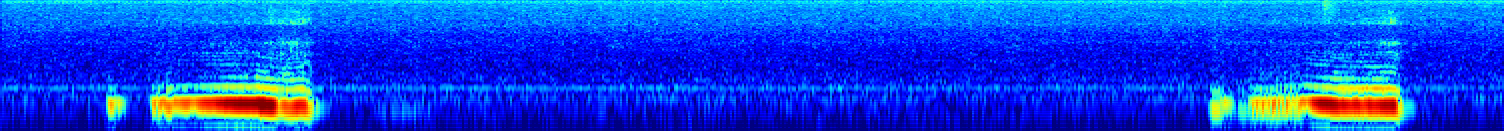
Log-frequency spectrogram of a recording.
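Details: A sausage dog snoring.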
